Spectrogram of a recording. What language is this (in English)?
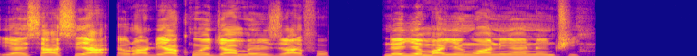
Akan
